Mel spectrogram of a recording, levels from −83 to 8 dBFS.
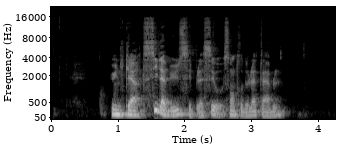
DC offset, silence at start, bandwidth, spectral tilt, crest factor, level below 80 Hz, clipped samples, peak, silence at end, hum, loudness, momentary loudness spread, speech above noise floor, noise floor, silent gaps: under 0.1%; 0.9 s; 16 kHz; -6 dB/octave; 20 dB; -58 dBFS; under 0.1%; -6 dBFS; 0.75 s; none; -24 LUFS; 11 LU; 47 dB; -71 dBFS; none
